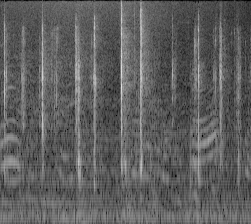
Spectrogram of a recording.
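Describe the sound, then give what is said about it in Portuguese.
Slow, uneven typing of a résumé on a computer keyboard, keys found one by one, with sparse individual key clicks spaced irregularly over a faint low background murmur. “Eu olhei para a tela e vi que ele estava tentando digitar um currículo.”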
